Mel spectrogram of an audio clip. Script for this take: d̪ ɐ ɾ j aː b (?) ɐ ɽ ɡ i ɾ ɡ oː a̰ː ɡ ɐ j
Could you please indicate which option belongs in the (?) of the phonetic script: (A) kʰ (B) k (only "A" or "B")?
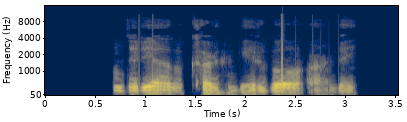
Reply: A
